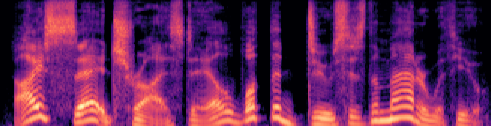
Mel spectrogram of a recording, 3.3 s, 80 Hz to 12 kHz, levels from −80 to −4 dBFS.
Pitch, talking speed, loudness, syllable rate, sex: 150 Hz, 200 wpm, -18 LUFS, 4.9 syllables/s, male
